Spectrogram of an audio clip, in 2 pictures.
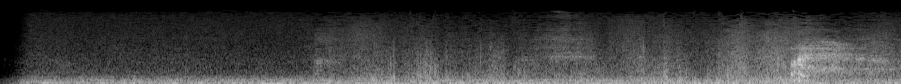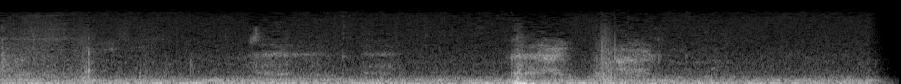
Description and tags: Moving while I sleep. I didn't switch off my Olympus WS-100 so it was recorded.
human, breath, body, lofi, bed, household, field-recording, noise, nature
